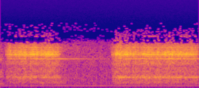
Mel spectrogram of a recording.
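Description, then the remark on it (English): A doorbell buzzer at a basement apartment, rung by police, sounds twice in long, steady, loud electric buzzes, each lasting over a second, with a short gap between them and no voices. “I'm ringing the doorbell.”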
